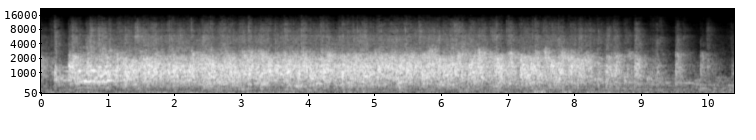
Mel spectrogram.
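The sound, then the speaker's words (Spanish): Applause from attendees at a community advisory council assembly after a unanimous approval: a loud, dense burst of clapping that holds steady for several seconds, then thins and fades into a few scattered claps at the end. “Yo proponía un aplauso.”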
